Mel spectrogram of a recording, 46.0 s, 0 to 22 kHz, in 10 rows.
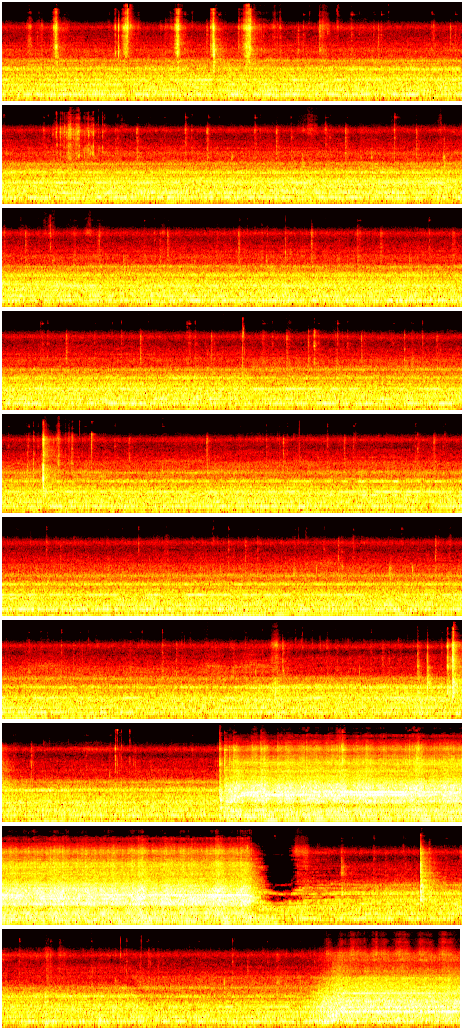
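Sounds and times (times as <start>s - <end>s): lathe machine hum: 34.4s - 40.9s, 44.3s - 45.9s.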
